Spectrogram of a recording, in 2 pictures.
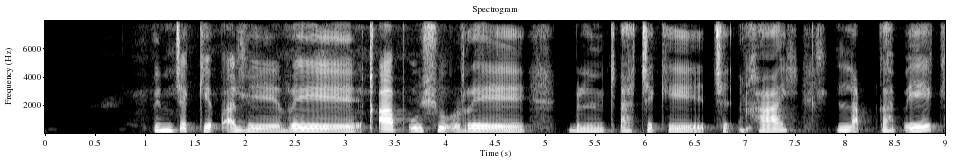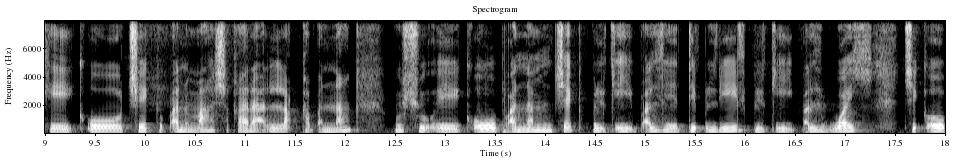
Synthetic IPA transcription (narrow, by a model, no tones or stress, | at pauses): bint͡ʃekːeɓaleɾeqʼaːɓ̥wuʃuʔɾe | biŋkʼaχt͡ʃekʰet͡ʃeχaːjlaqʼkahɓeːkʰekʼot͡ʃekiɓa̰nmaχʃḁqaɾa̰ʔla̰qʼqaɓanaŋwuʃuʔekʼoɓa̰namt͡ʃekpilkʼijɓa̰let̪iɓ̥liːlpilkʼijɓa̰lwajt͡ʃekʼo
